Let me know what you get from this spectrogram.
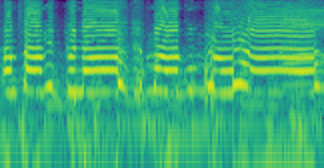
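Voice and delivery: mock-crying, drawn-out dismay; horrified wail. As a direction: wail at your reflection, stretching the endings. Character horrified by face in mirror. (pangangawang pagkagulat sa salamin)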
